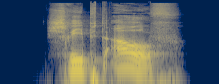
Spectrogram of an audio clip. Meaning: second-person plural preterite of aufschreiben
- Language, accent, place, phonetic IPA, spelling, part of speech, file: German, Germany, Berlin, [ˌʃʁiːpt ˈaʊ̯f], schriebt auf, verb, De-schriebt auf.ogg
